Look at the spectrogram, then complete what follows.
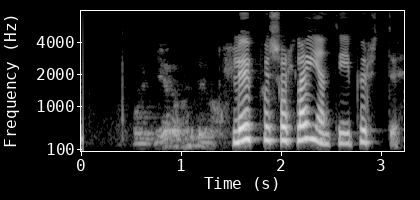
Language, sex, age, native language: Icelandic, female, 50-59, Icelandic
